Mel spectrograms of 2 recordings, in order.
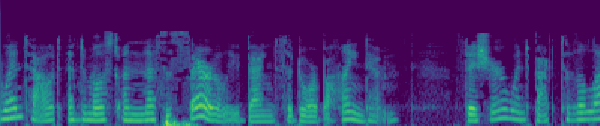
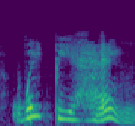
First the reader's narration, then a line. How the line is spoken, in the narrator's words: snarled the other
